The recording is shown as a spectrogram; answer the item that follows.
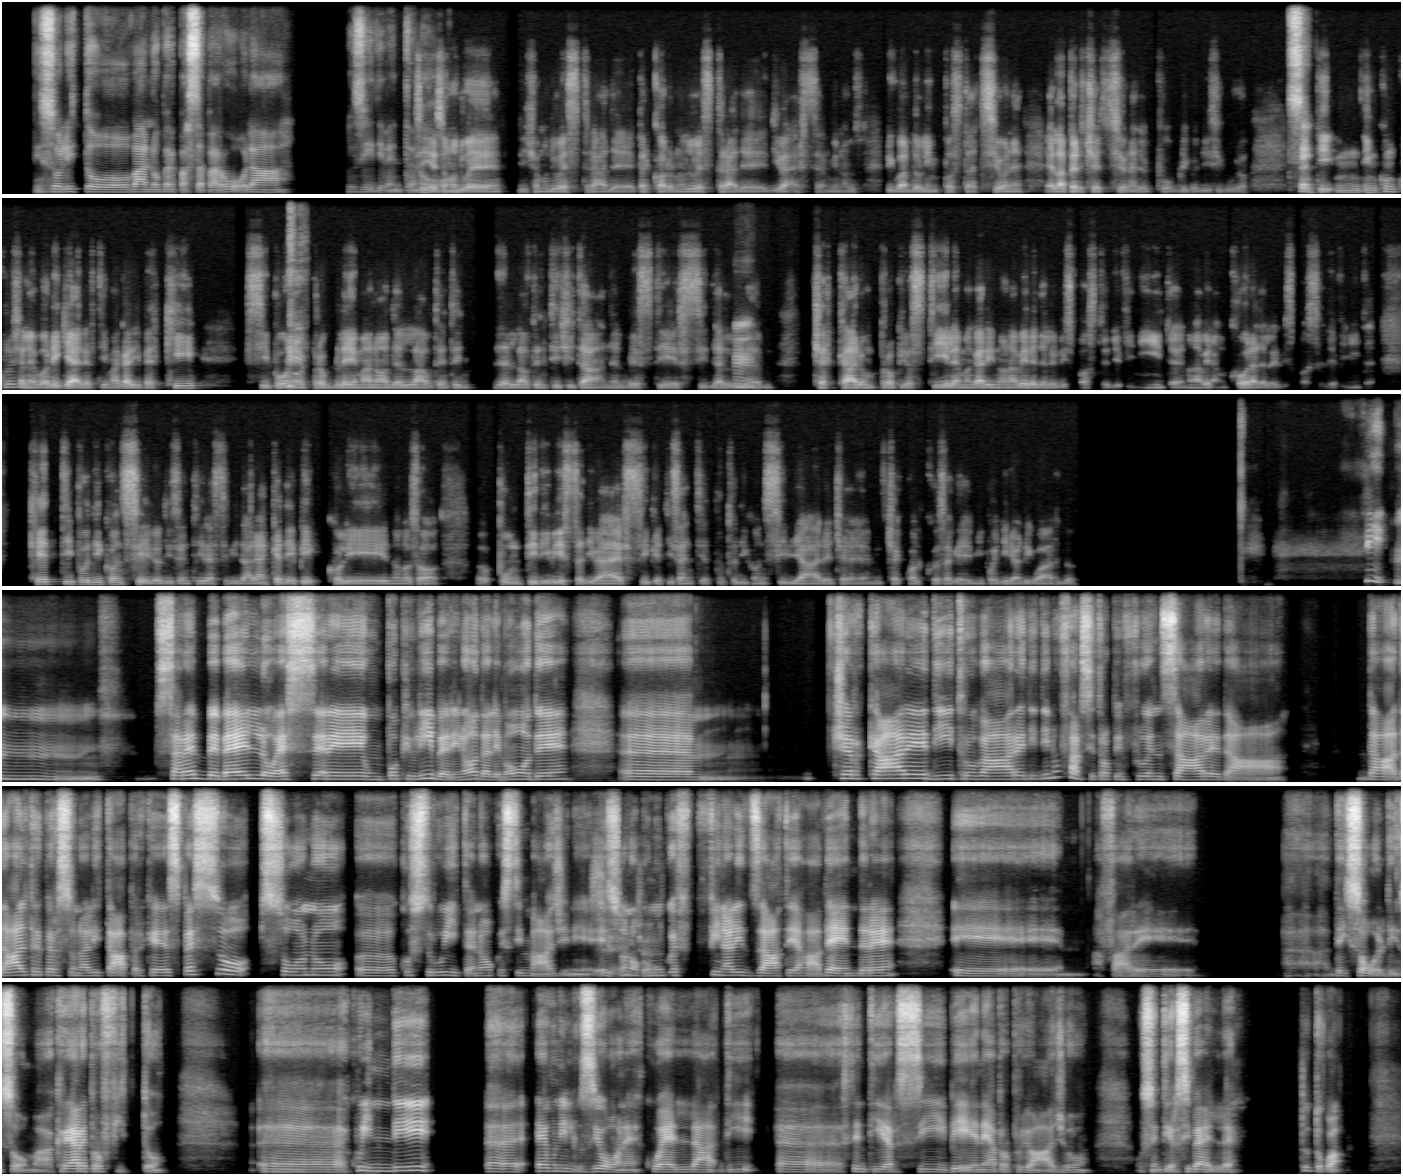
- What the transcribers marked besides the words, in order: tapping; cough; other background noise
- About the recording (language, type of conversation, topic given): Italian, podcast, Che cosa ti fa sentire autentico quando ti vesti?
